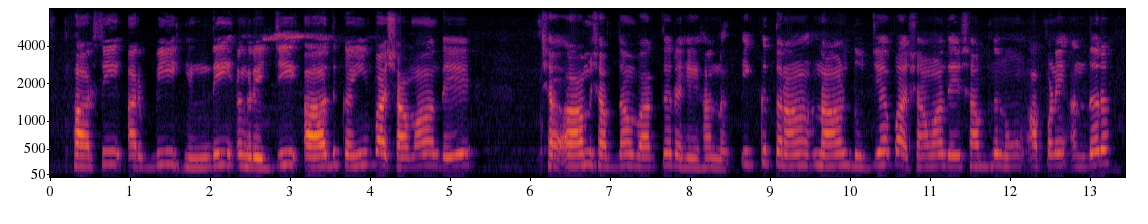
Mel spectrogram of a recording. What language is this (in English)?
Punjabi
